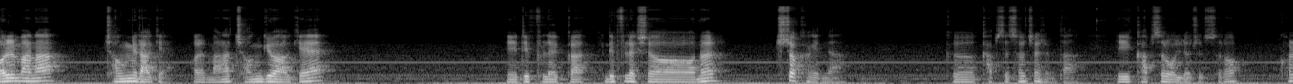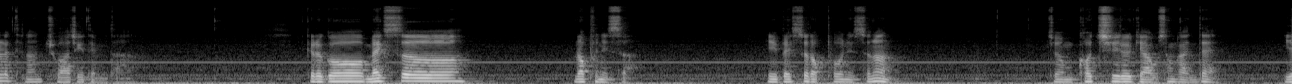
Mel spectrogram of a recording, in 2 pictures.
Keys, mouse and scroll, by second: 11.0 click, 23.3-24.6 middle drag, 24.6 click.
